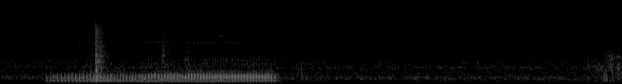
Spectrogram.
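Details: One loud, rough, rumbling breath lasting about two seconds, then quiet room noise, from a sleeping male English Bulldog; a snore, possibly mixed with purring.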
